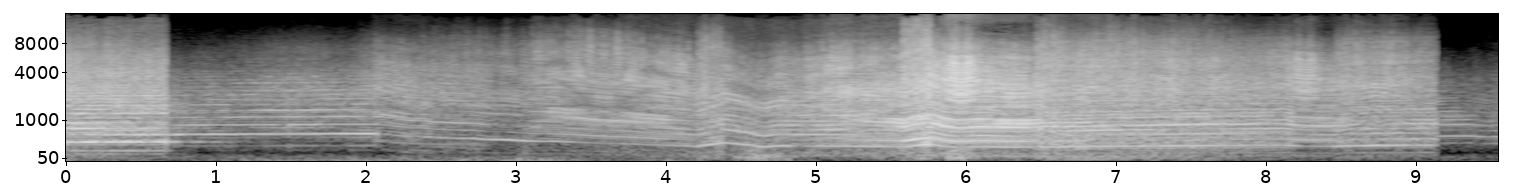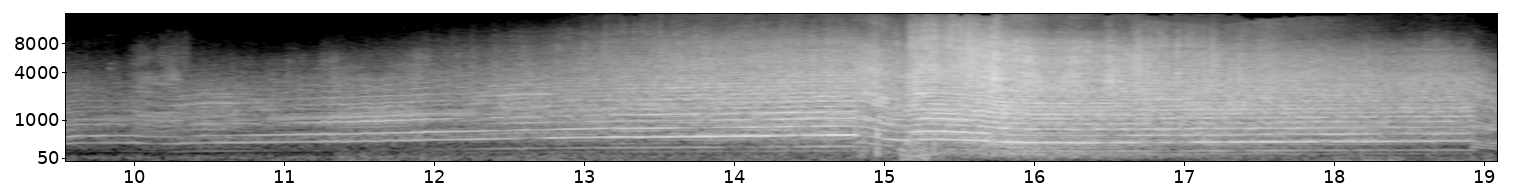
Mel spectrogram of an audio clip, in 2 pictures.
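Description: A 1960s V12 Formula One car's engine revs hard, its pitch climbing and dropping through gear changes.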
